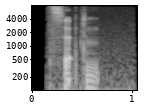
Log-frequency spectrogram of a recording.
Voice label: "septm", SEPTEM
